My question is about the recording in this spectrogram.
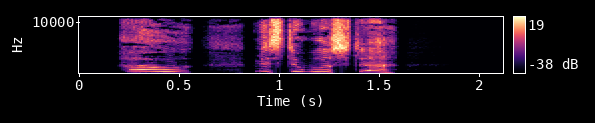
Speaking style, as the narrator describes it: said the girl in a gasping sort of way

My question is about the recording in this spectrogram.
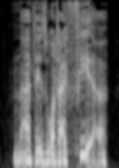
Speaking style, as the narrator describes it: whimpered Scaramouche

